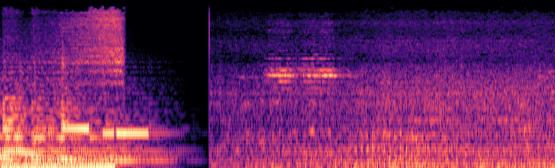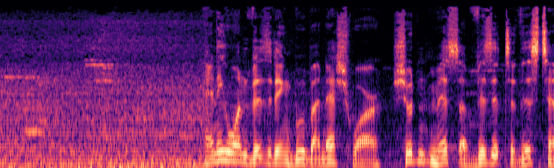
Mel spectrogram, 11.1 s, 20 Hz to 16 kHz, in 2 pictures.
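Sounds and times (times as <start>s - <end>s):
low outdoor background noise: 2.1s - 11.0s.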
